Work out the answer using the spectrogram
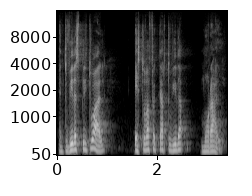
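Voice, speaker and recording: A young man preaching a sermon to his church, animated and acting out the people in his stories. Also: a little high, brisk. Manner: animated, acts out nagging parents in a raised voice. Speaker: pastor. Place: church in Vancouver.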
